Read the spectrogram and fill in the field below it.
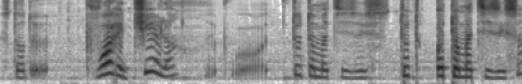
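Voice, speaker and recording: A high-pitched woman at a moderate pace, with long, frequent pauses, very wide pitch swings and big swings in loudness, in a dry, close sound with no echo and noticeable background noise. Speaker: gaming youtuber. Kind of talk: gameplay commentary. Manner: halting.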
